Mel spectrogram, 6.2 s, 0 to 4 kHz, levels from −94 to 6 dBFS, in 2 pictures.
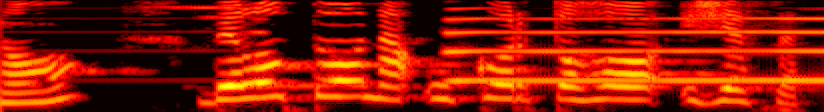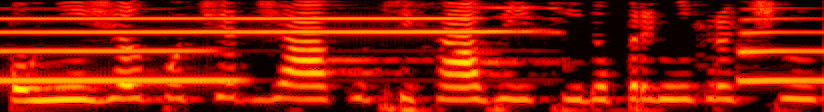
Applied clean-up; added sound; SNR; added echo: classical method Wiener filter.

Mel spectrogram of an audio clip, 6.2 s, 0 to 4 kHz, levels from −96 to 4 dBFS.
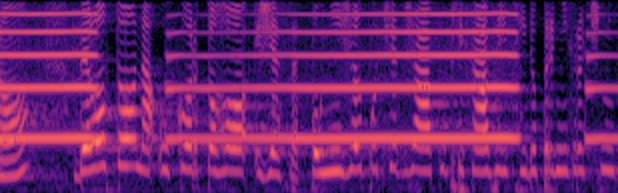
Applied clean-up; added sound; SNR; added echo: none; Trumpet; -3 dB; none.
